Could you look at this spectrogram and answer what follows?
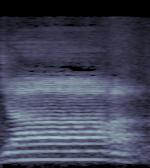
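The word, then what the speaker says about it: جاء: But when you have created the word, then by the rule, you will have to pronounce ja'a.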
